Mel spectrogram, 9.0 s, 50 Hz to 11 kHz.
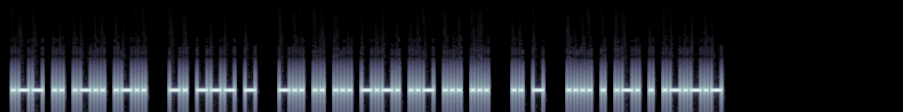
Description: Morse code, heard as a keyed tone, about 34 wpm, 700 Hz. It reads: WILL NOT DISCUSS IT HERE.
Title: Sentences from Top 1100 Words 35wpm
